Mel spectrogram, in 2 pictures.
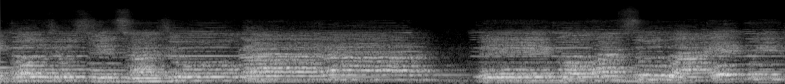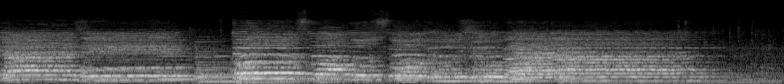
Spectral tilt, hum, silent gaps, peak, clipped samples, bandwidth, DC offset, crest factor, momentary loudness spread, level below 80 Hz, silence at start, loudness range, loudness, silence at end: -6.5 dB/octave; none; none; -4 dBFS; under 0.1%; 9.4 kHz; under 0.1%; 14 dB; 8 LU; -50 dBFS; 0 s; 2 LU; -18 LUFS; 0 s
